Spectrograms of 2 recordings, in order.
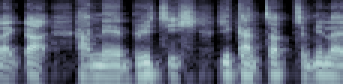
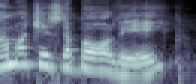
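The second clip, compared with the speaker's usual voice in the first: fake London accent, higher pitch; 7 semitones higher than usual. Mimicking someone back from two weeks in london, fake london accent. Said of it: "They don't get accent. Innit?".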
